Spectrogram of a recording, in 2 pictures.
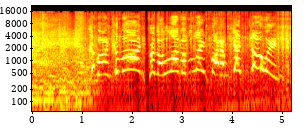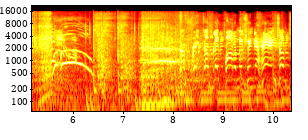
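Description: Cartoon soundtrack: background music under race-car sound effects and excited wordless vocal sounds. The vocal sounds come as many short rising-and-falling cries, with one long swooping cry about six seconds in.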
